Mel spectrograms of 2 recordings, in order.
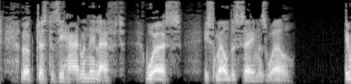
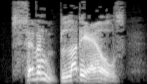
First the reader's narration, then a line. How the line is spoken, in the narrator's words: spat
